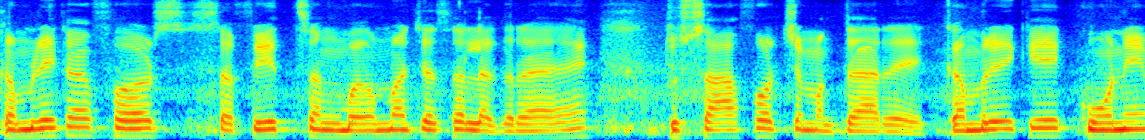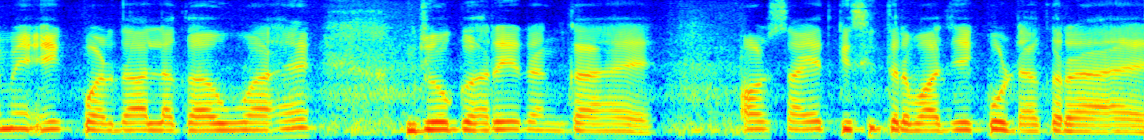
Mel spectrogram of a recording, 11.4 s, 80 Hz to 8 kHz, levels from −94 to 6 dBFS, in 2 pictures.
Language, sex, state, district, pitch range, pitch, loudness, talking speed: Hindi, male, Uttar Pradesh, Lalitpur, 145-155 Hz, 150 Hz, -15 LUFS, 190 wpm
